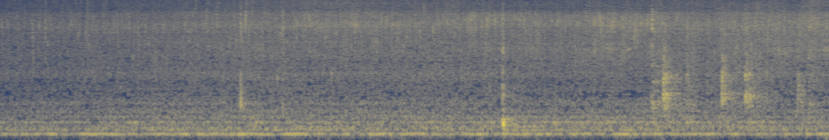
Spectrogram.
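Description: Ground spice paste of ginger, garlic, coriander leaves, coriander powder and coconut stirred and frying in a pan on low heat for taro curry, a steady soft sizzle with occasional scraping stirs, close and alone.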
